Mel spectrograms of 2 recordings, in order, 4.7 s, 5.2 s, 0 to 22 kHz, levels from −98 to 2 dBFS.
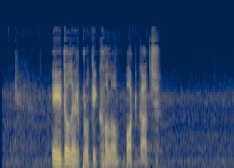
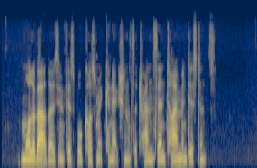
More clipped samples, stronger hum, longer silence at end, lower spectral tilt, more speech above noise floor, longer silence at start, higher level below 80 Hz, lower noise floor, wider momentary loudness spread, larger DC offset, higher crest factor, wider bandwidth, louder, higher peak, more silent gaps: neither; neither; first, 1.55 s vs 0.9 s; about the same, -5 dB/octave vs -4.5 dB/octave; second, 40 dB vs 50 dB; about the same, 0.3 s vs 0.4 s; first, -54 dBFS vs -64 dBFS; second, -67 dBFS vs -72 dBFS; about the same, 14 LU vs 13 LU; neither; about the same, 24 dB vs 22 dB; second, 11 kHz vs 13.5 kHz; second, -27 LUFS vs -22 LUFS; second, -6 dBFS vs 0 dBFS; neither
